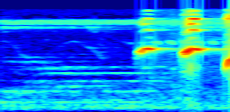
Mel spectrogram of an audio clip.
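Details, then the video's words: Fragment of sooty-headed bulbul song aimed at calling rivals: three quick clear whistled notes, the last one dipping, cut off at the end. "Suara Burung Kutilang Gacor Memanggil Lawan || Kutilang liar nyaut dan GACOR"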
